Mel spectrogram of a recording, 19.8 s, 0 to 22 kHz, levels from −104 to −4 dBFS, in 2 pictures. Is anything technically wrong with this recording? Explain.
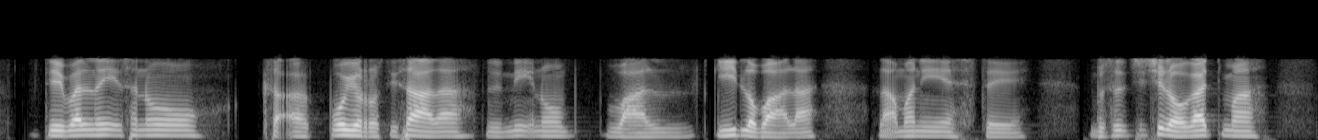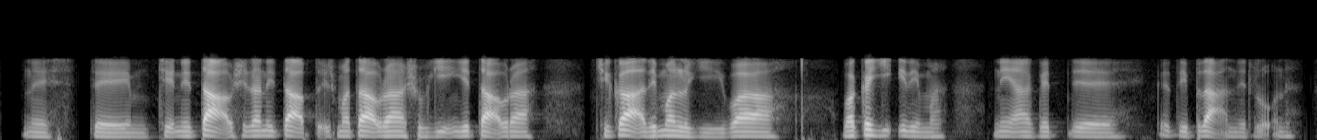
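No, nothing in this speech is technically wrong; it carries the narrow, telephone-band character of G.711 coding, with nothing above about 4 kHz, as a normal property of that format rather than a fault.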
